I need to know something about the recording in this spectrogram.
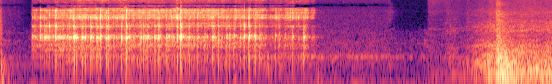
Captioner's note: dishes screeching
